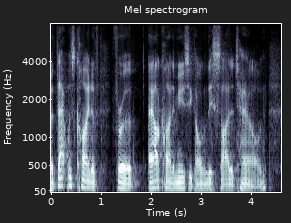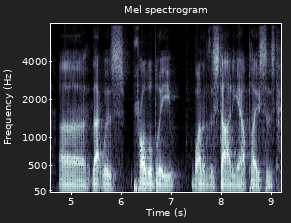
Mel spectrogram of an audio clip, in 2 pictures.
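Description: A man with a very deep, low voice and an Australian accent speaks at a fairly slow pace with ordinary pitch variation, recorded very cleanly against a silent background. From Melbourne, Australia. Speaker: drummer. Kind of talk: audience Q&A. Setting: live audience at a club. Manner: hesitant, many fillers.

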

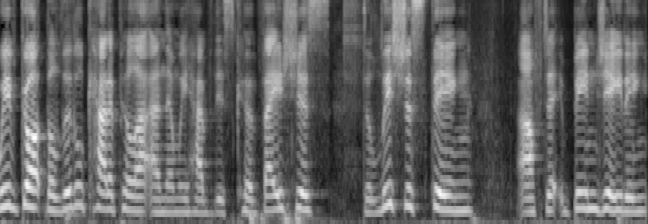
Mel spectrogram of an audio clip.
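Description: With an Australian accent, a woman speaks at medium pitch and a moderate pace, with ordinary pitch variation and big swings in loudness, in a very clean recording with a silent background. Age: 30s. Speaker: actor, podcast guest. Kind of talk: casual chat.

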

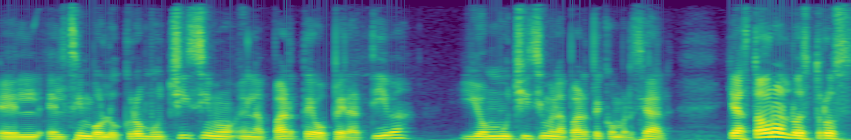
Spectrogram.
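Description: A man talks in a normal speaking voice at a fairly quick pace. His medium pitch shows ordinary pitch variation. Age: 40s. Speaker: flower export business owner. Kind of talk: interview.

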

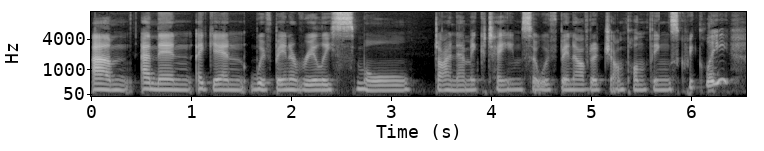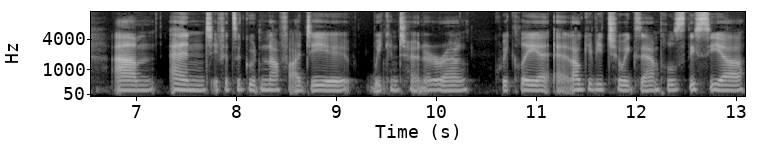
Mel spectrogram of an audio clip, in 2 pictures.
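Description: With an Australian accent, a woman speaks at a moderate pace in a fairly low, monotone, flat voice, captured in a very clean recording with a silent background. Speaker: event operations director and lecturer. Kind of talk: casual interview chat. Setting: studio.

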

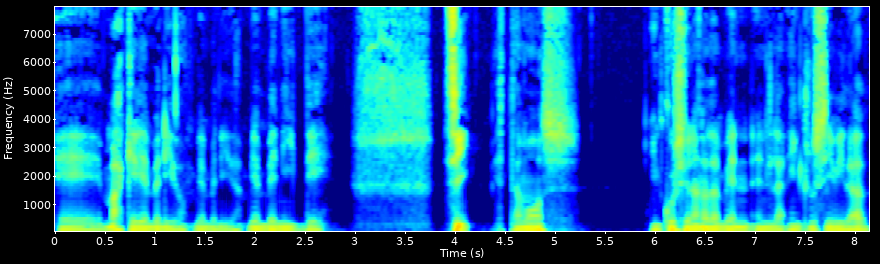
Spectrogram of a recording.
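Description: A man's fairly low, dark and mellow voice, fairly even in intonation, with long, frequent pauses, a dry, close sound with no echo and a very clean recording with a silent background. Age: 30s. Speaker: podcast host. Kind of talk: solo monologue. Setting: home recording. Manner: halting.

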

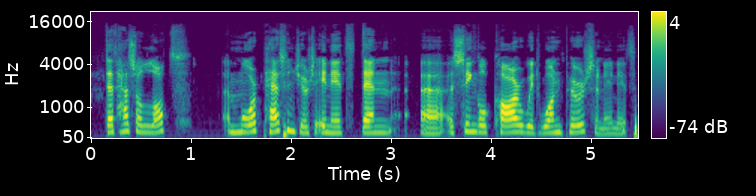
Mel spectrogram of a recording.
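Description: A woman with a Dutch accent and a bright, sharp tone speaks at a fairly high pitch and a moderate pace on a very clean recording with a silent background. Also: dry, close sound with no echo. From Netherlands. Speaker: train driver. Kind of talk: interview. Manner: hesitant, many fillers.

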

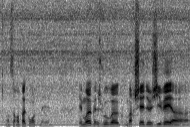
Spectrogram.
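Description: A medium-pitched man with lively intonation, amid noticeable background noise. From northeastern France, Argonne. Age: 60s. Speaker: retired inseminator. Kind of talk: casual chat.

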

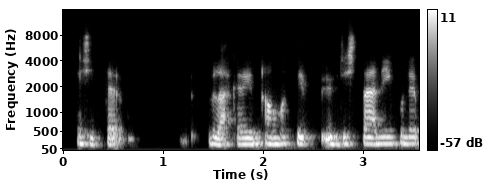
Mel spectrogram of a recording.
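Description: A woman's fairly low, somewhat breathy voice at a fairly slow pace, with a dry, close sound and no echo. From Finland, Tampere area. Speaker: medical student. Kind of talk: interview. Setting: video call.

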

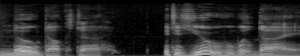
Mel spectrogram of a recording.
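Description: A man speaks in a put-on character voice, fairly low in pitch and at a fairly slow pace. The recording is very clean, with a silent background. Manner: manly, menacing.

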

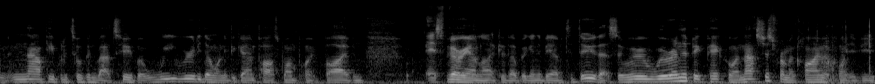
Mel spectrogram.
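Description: Speaking very fast, a man uses a fairly low pitch with ordinary variation. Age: 20s. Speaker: climate activist. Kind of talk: casual chat. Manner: animated.

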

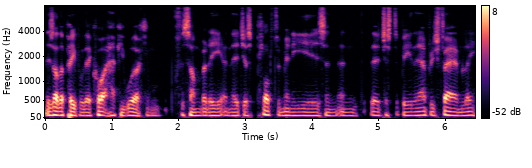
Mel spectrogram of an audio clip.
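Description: In a southern English accent, a man with a very deep, low, somewhat breathy voice talks at a fairly quick pace, recorded very cleanly with a silent background and a dry, close sound with no echo. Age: 50s. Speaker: business owner. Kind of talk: interview.

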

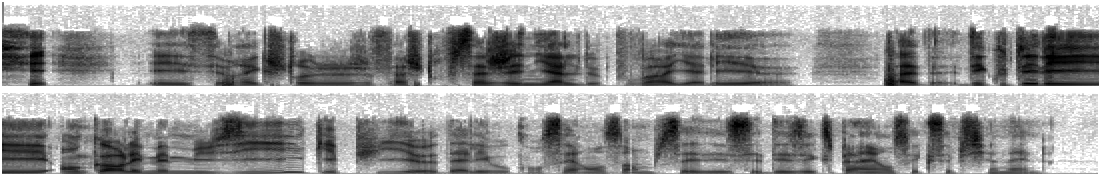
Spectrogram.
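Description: The pace is moderate, with ordinary pitch variation. Loudness swings widely from moment to moment. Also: woman, very deep, low pitch for a woman. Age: 50s. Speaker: podcast co-host. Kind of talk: casual chat.

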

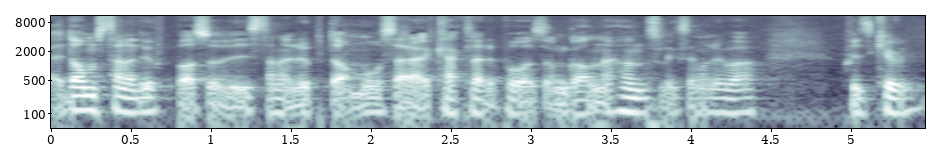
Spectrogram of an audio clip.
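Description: With vocal fry and a dark, mellow tone, a man speaks at a fairly quick pace in a fairly low pitch. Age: 20s. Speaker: podcast guest. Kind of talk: casual chat.

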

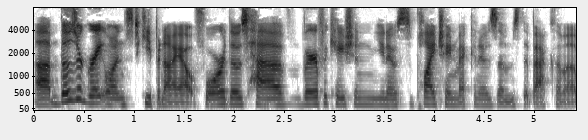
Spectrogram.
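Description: With vocal fry and fairly even intonation, the speaker goes at a very fast pace with hardly any pauses over a quiet background. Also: woman, fairly low pitch for a woman. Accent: American. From US, Montana. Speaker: sustainability executive. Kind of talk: interview.

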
